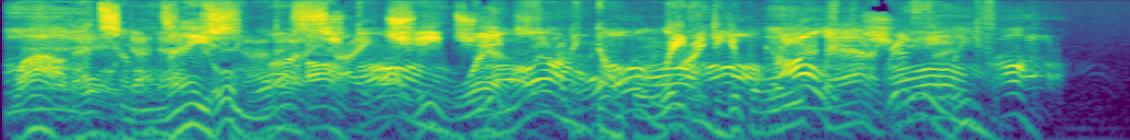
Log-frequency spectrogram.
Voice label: 80s Wow Amazing, jingles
